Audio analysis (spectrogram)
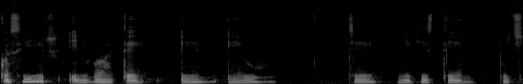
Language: Kalenjin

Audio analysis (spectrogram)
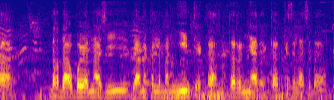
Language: Wolof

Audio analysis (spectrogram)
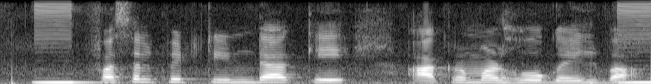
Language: Bhojpuri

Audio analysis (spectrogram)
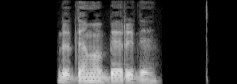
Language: Kurdish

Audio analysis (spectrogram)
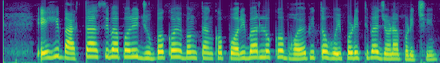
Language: Odia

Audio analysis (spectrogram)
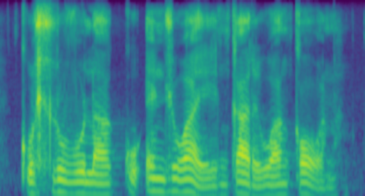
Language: Tsonga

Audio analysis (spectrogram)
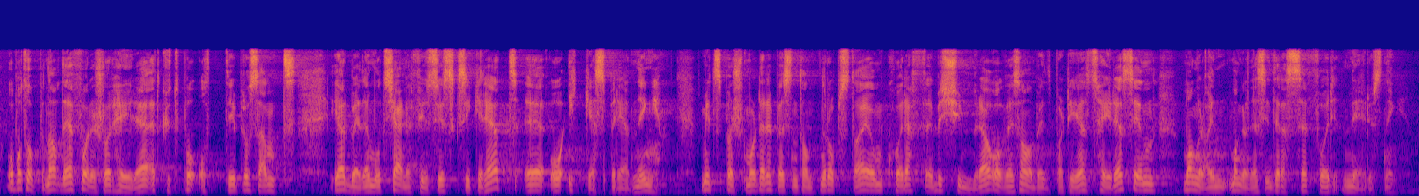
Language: Norwegian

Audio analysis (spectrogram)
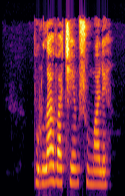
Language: Mari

